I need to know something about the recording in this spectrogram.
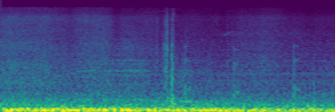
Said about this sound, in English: That's funny when you when you put the brakes on like that, the doors close, eh? They lock.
